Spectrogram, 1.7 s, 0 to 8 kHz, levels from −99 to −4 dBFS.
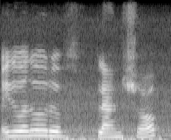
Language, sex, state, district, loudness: Tamil, female, Tamil Nadu, Chennai, -14 LUFS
